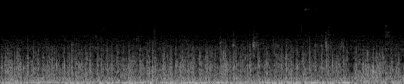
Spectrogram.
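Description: Steady low rumble and hiss of road and engine noise inside a moving car's cabin.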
